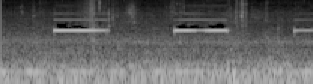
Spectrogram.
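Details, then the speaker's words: Worn-in Honda with a manual transmission, driving in second gear on a hot day: a steady high chime repeats about once a second over low road rumble. It is the seatbelt reminder because a passenger is unbuckled. "right my friends gonna put his seatbelt on now because the alert is getting really annoying and I know you guys don't like that so um we won't have that problem anymore"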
